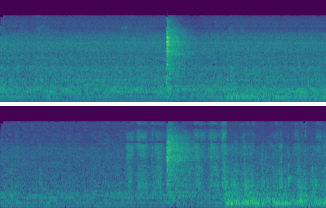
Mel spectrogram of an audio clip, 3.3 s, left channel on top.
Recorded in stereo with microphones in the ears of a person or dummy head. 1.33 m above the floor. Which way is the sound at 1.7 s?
45° left (ahead or behind).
